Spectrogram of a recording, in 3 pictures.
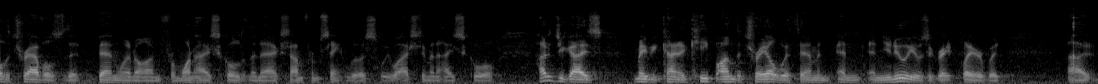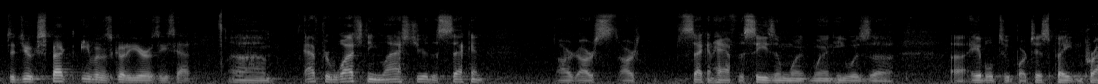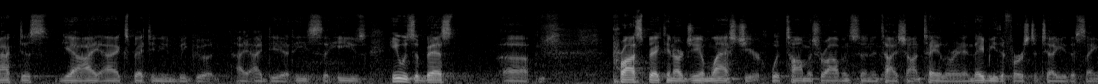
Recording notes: Press Conferences & Post-Game Interviews.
